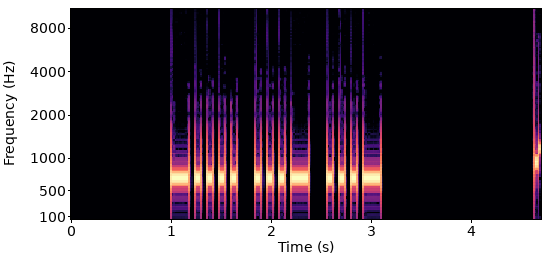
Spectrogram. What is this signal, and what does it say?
Morse code, heard as a keyed tone, about 20 wpm, 700 Hz. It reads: 6VV
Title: All Cut Numbers - 3-Digit 20wpm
